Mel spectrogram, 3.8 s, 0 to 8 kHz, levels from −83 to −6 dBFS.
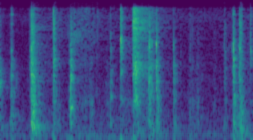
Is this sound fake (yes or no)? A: no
